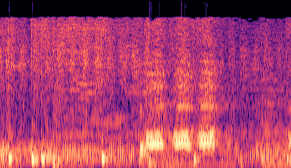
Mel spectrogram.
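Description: Train departing with a whistle sound effect: rhythmic wheel clatter over a steady rumble, with a few short, loud whistle blasts in the middle.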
